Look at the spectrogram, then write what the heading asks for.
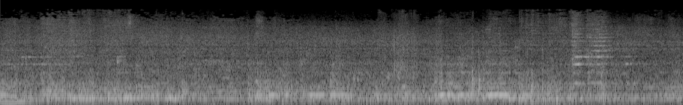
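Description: Heritage railway passenger coaches rolling slowly past as the train pulls out, wheels clattering over the rail joints with a steady rumble. A brief high-pitched squeal comes near the end.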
